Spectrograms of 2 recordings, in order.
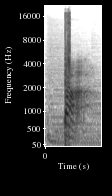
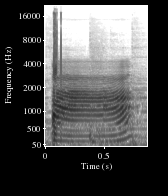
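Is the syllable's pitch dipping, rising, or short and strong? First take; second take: short and strong; rising. First: The syllable is very short and forceful. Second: The pitch rises through the syllable. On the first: It means father. "O som bem curta e bem forte" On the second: It means to pull out. "Nossa entonação vai ter que subir"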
